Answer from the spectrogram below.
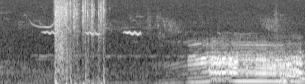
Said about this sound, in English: I'm gonna hit a cow with a special attack.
